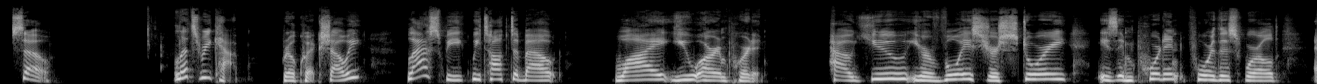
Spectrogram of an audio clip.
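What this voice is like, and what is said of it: Sick, slightly altered voice. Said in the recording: “my voice sounds a little different. I am under the weather. I'm on antibiotics. So I'm on the mend ... this is actually the best I've sounded”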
